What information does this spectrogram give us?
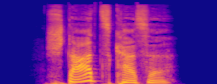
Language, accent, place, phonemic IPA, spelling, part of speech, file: German, Germany, Berlin, /ˈʃtaːtsˌkasə/, Staatskasse, noun, De-Staatskasse.ogg
- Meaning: coffers (of the state)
